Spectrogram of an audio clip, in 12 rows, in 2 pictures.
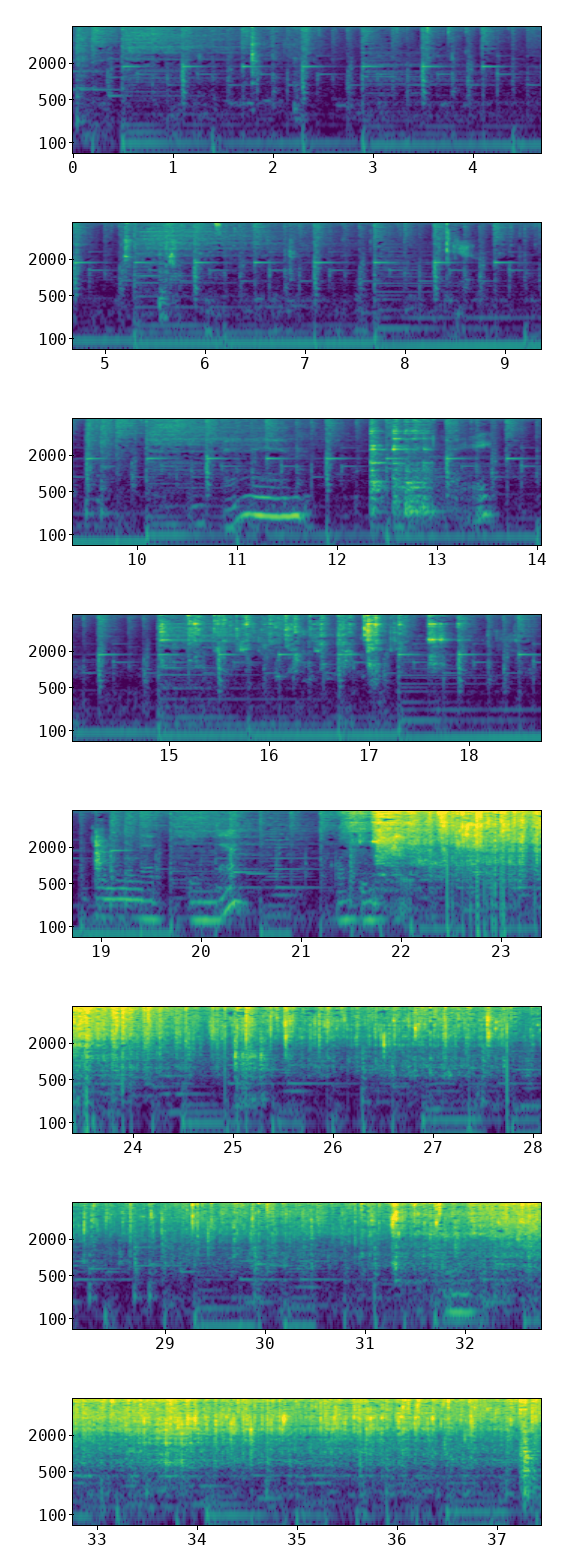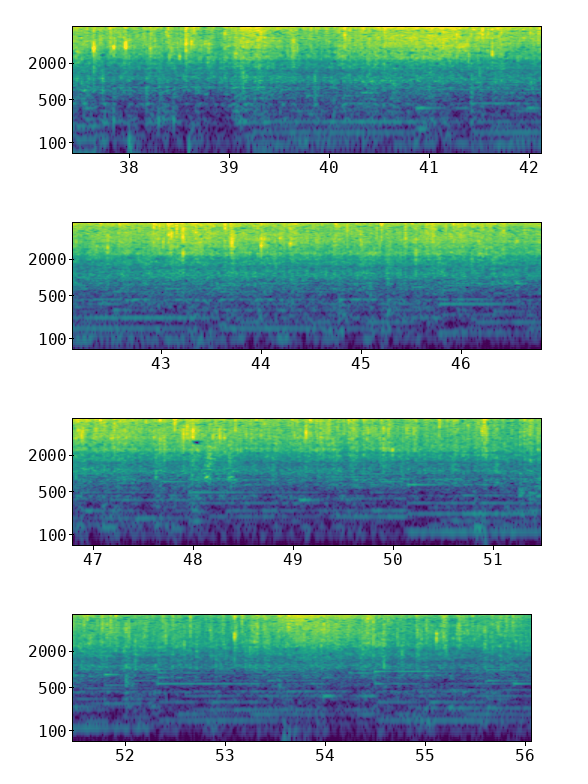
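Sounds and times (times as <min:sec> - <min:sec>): batter sizzling in hot oil: 0:21.4 - 0:56.0.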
